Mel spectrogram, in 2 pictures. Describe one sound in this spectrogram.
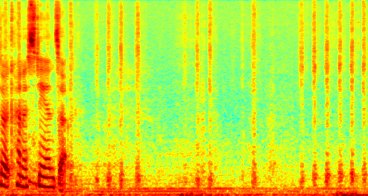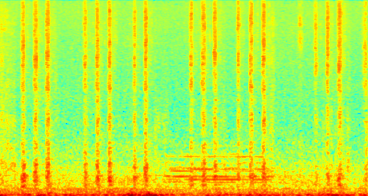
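A felting needle pokes rapidly into wool with soft, repeated taps.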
